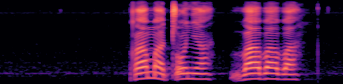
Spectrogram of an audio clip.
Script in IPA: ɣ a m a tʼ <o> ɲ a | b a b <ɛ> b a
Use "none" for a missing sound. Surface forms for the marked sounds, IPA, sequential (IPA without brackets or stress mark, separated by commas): ɔ, a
